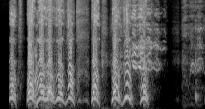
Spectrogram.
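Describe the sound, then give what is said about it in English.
A person imitates a dog, letting out a loud run of yappy, howling barks in quick succession, then pausing before a few faint, high whimpering sounds. “do you mind barking for us today?”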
